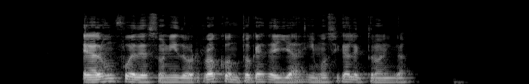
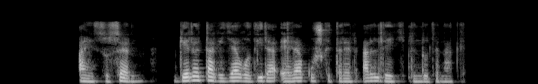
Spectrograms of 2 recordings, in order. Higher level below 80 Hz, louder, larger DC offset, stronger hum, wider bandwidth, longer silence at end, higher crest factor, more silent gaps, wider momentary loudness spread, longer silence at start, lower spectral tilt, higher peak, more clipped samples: first, -58 dBFS vs -64 dBFS; about the same, -22 LUFS vs -20 LUFS; neither; neither; first, 11.5 kHz vs 8 kHz; first, 1.2 s vs 0.75 s; about the same, 20 dB vs 20 dB; second, none vs 1.60-1.72 s; second, 11 LU vs 14 LU; about the same, 0.85 s vs 0.8 s; about the same, -5.5 dB/octave vs -5.5 dB/octave; about the same, -4 dBFS vs -2 dBFS; neither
